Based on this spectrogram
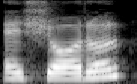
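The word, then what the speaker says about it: assure: शर करके पढ़ा जाएगा जैसे कि यहां पर है एश्योर में है यहां पर डबल एस है तो उच्चारण सेम ही रहेगा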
